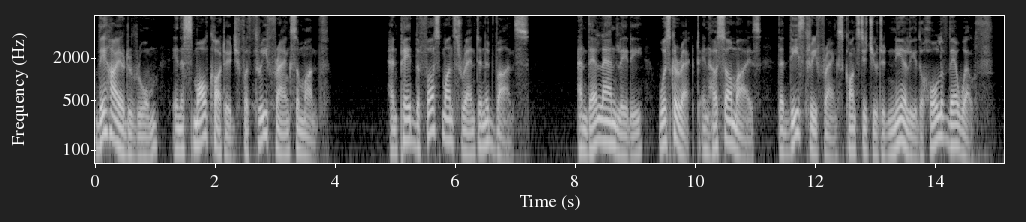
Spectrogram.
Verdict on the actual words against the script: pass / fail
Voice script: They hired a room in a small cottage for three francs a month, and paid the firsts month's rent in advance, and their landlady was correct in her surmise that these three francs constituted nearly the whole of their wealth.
fail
